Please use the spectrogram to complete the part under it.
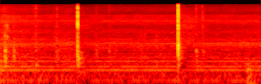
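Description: A plastic mirror clicks as hands adjust it.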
